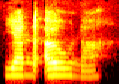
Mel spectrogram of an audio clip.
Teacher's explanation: we read it without a nasal sound. We read it in a clear manner. Yan'awna. There's no stretching, there's no pausing on the nun sakin. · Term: clear nun sakin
